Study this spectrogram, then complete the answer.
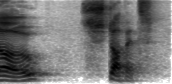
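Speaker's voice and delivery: very loud parent voice. A parent showing how they calm their kids down, in a dad voice. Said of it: "I can use a dad voice to go".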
